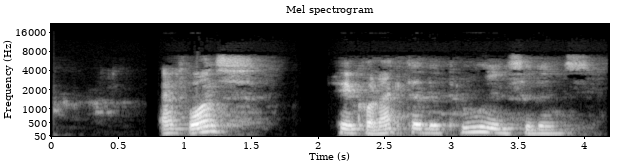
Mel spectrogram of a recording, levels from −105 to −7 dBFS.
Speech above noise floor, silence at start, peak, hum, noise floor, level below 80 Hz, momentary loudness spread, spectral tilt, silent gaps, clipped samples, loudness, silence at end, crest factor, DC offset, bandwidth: 34 dB; 0.85 s; 0 dBFS; none; -53 dBFS; -62 dBFS; 13 LU; -4.5 dB/octave; 1.90-2.08 s; under 0.1%; -19 LUFS; 0.15 s; 20 dB; under 0.1%; 7.4 kHz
